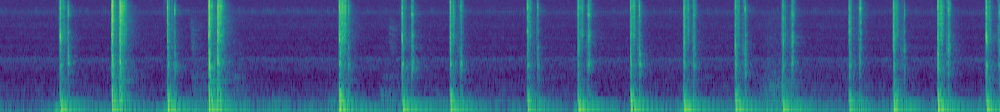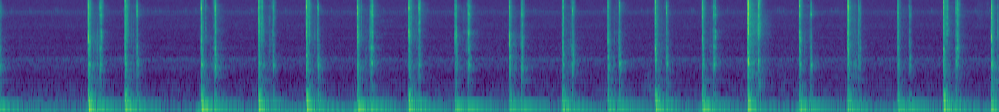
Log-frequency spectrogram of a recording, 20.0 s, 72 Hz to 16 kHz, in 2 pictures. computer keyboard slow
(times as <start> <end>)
3.4 10.2, 10.9 19.9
